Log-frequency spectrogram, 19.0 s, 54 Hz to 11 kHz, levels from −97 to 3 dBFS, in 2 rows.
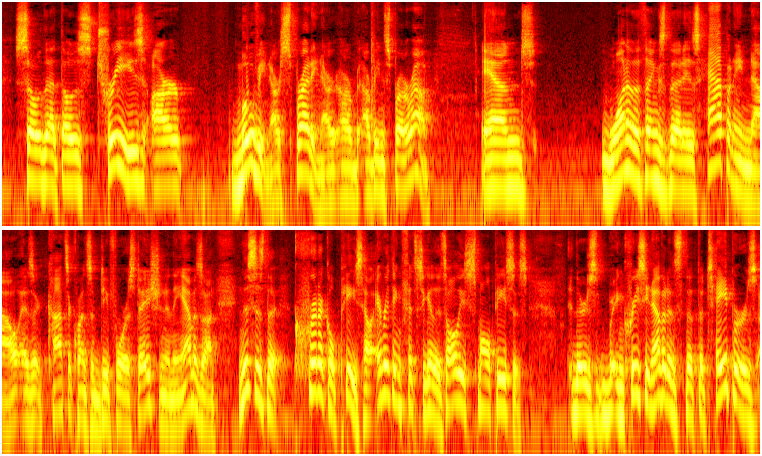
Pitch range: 120-155 Hz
